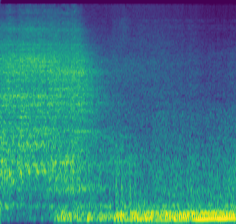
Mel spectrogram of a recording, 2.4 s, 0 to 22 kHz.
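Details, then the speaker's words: Low-kilometre barn-find R32 Skyline restoration with new in-tank fuel pump and new fuel lines, first start: cranks, catches within a second and settles into an even, steady purr with no misses; healthy start and idle. "pump this thing freaking purs that is crazy and since it's running that means we can actually put it in drive and see if this thing will move forwards and backwards under its own power"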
